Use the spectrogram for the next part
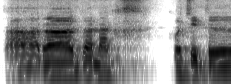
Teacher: If Visarga faces Kakara as the next letter, immediate next letter, then Visarga takes this sound, the sound which comes from the root of the Jikhva, the tongue.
